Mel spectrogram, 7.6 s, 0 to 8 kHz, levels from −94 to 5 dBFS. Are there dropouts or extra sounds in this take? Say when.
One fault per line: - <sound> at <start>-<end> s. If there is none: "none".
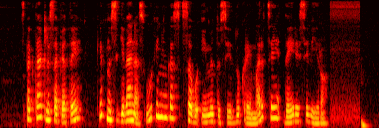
none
